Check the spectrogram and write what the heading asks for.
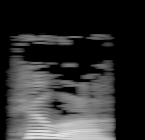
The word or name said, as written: hilla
